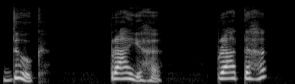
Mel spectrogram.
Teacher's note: अह को विसर्ग कहते हैं। प्रायः यह शब्दों के अंत में आता है और ह जैसा उच्चारण देता है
